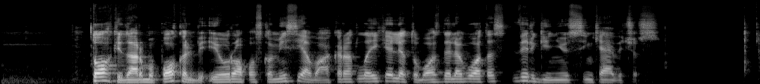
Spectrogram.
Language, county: Lithuanian, Utena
